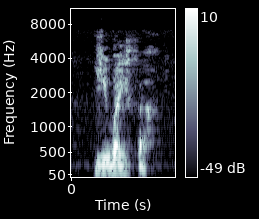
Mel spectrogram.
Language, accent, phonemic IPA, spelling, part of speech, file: English, Southern England, /juˈeɪfə/, UEFA, proper noun, LL-Q1860 (eng)-UEFA.wav
- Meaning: Acronym of Union of European Football Associations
